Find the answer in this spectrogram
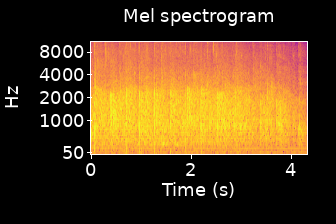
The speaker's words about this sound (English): Go ahead, give the Lord a hand clap.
